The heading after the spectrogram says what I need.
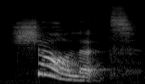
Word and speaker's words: Charlotte: And the final alternative pronunciation for the grapheme CH is sh. Let's read some words. Sh-f, chef, the name of a woman or a girl. Charlotte, machine, chalet.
